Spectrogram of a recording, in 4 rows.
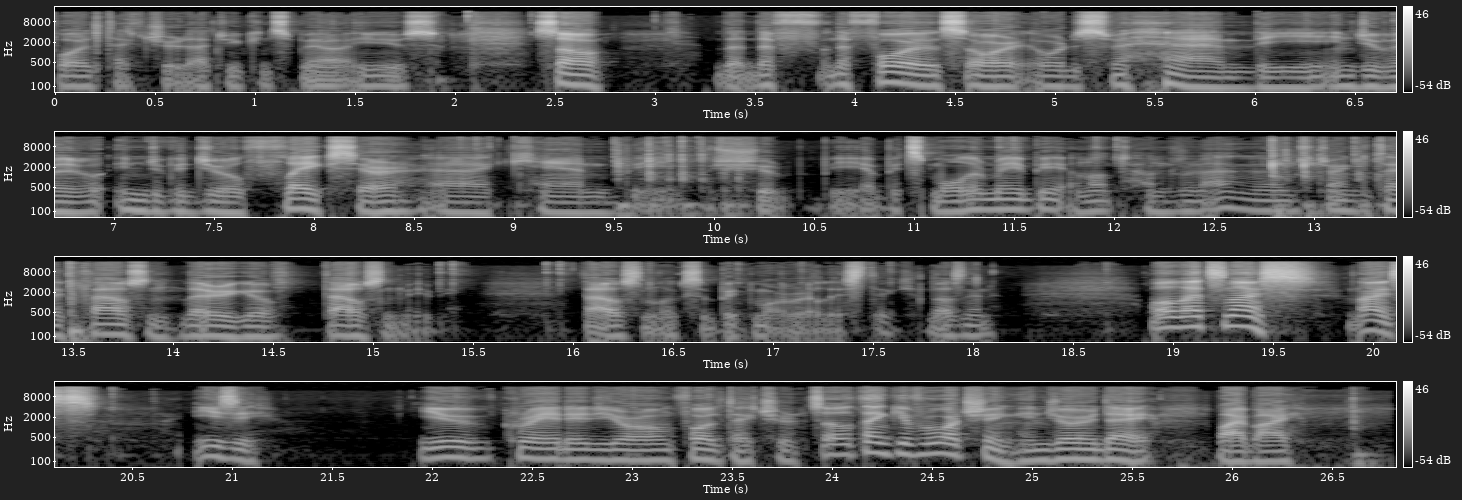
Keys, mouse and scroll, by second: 2.7-3.1 scroll up 2, 3.1 scroll down 2, 3.5-10.1 middle drag, 3.5-4.2 scroll up 2, 5.0-5.5 scroll up 1, 5.9-6.3 scroll down 1, 10.1-15.4 drag, 10.1 KP_0, 10.2 KP_Enter, 13.5 BackSpace, 13.6 KP_Enter, 14.5 scroll down 1, 16.4-26.8 middle drag, 19.0 scroll down 1, 19.6 scroll up 1, 20.7 scroll up 1.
